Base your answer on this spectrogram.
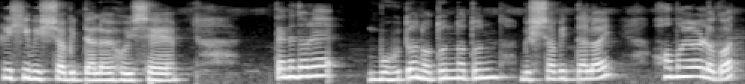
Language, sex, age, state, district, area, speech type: Assamese, female, 18-30, Assam, Goalpara, urban, spontaneous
